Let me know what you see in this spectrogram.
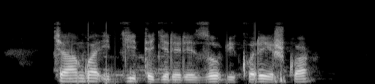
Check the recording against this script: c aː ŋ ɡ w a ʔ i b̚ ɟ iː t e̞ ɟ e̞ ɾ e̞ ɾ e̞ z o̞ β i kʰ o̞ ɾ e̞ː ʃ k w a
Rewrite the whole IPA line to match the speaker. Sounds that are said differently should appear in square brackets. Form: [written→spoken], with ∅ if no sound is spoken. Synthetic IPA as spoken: c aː ŋ ɡ w a ʔ i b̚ ɟ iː t e̞ ɟ e̞ ɾ e̞ ɾ e̞ z o̞ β i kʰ o̞ ɾ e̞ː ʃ k w a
